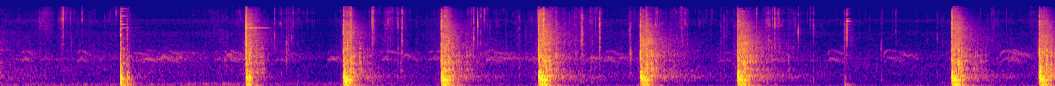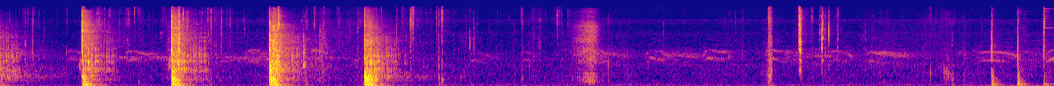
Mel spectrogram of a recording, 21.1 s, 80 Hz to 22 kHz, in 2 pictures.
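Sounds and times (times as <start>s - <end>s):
machete chopping tree trunk: 1.2s - 1.5s, 2.4s - 8.6s, 9.5s - 15.1s.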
